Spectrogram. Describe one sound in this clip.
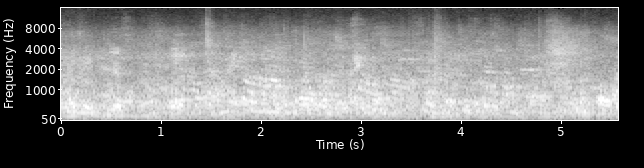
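A crowd of people murmurs and chatters in a large, echoing indoor space.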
